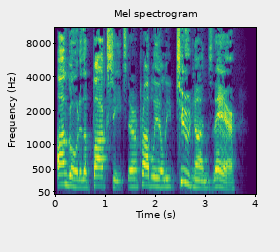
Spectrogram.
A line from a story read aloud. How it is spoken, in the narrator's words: the third diehard fan says angrily and loudly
